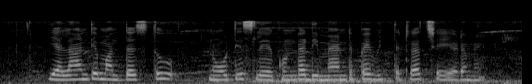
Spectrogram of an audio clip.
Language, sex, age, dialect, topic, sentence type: Telugu, male, 25-30, Utterandhra, banking, statement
